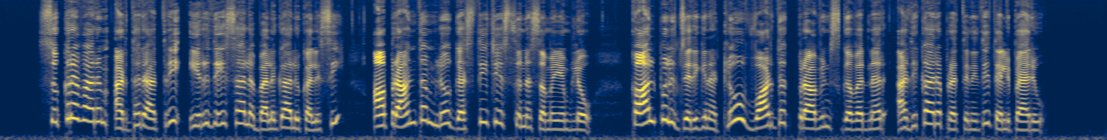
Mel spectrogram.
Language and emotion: Telugu, neutral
